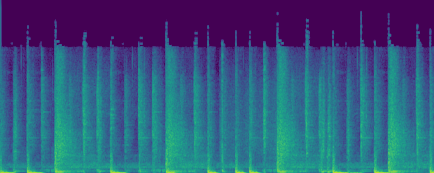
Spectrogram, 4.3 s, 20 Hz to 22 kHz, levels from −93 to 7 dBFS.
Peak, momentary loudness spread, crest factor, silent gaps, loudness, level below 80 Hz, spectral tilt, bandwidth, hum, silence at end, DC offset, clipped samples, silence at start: -2 dBFS; 6 LU; 12 dB; none; -16 LUFS; -16 dBFS; -5 dB/octave; 17 kHz; none; 0 s; under 0.1%; under 0.1%; 0 s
